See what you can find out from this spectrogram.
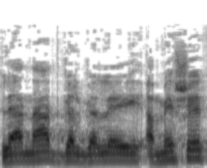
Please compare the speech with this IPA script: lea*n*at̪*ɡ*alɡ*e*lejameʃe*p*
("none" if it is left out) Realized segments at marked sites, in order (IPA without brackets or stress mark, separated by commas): n, ɡ, a, k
